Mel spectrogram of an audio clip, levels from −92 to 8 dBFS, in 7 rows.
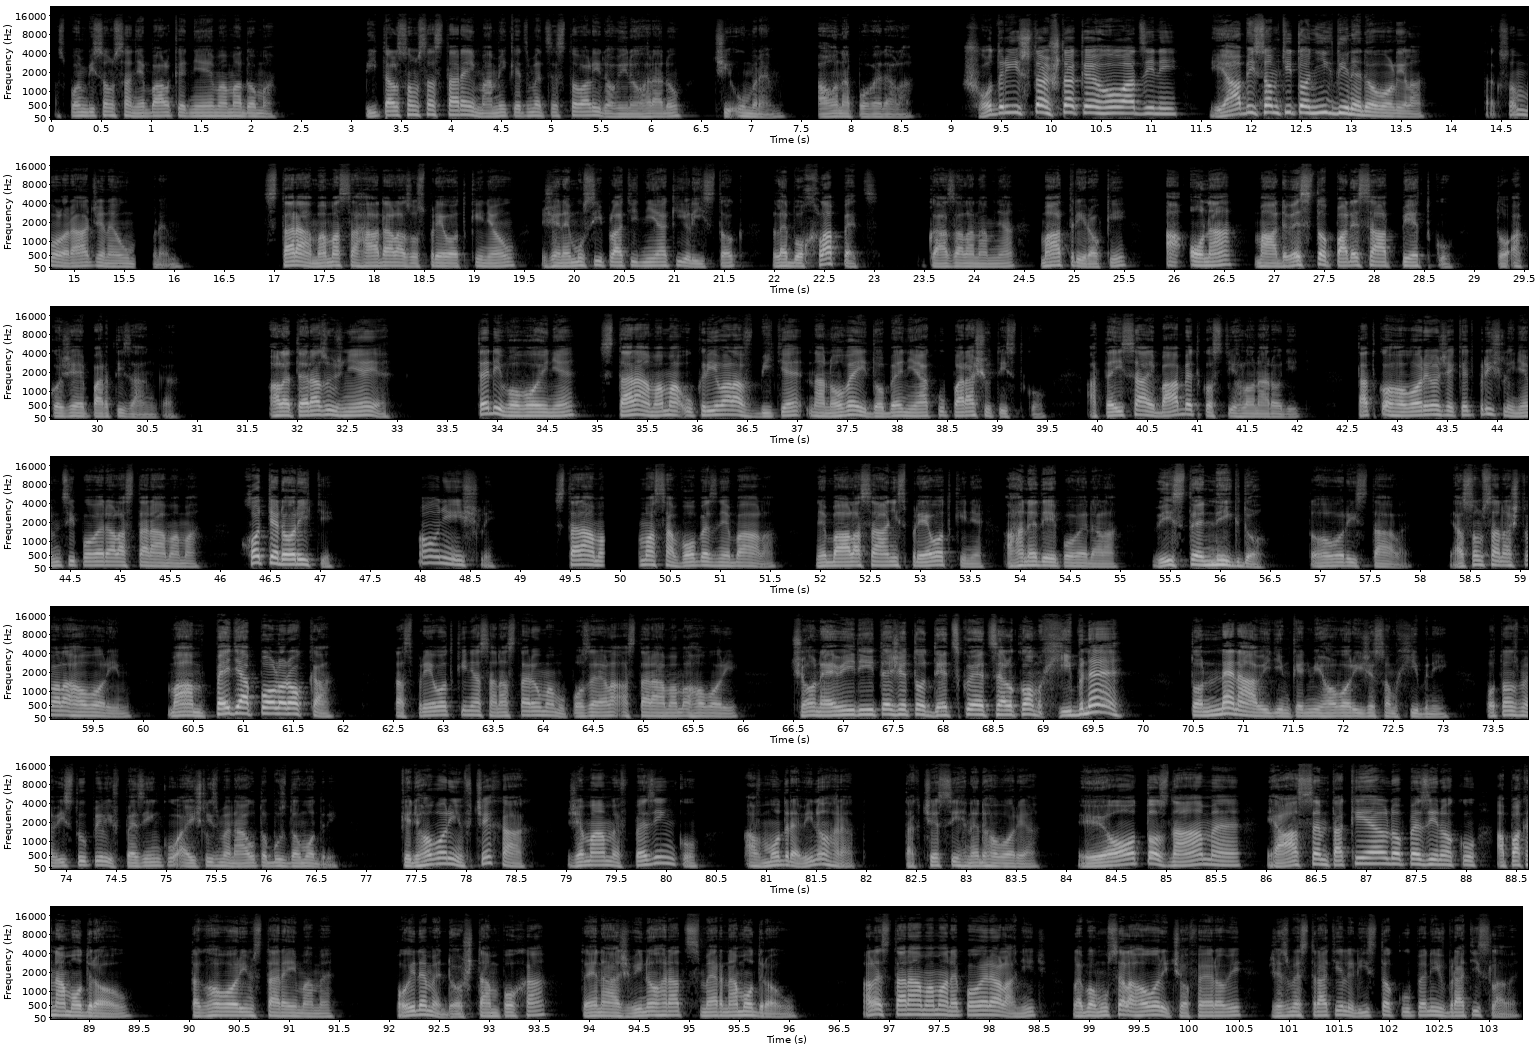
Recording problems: audio cutting out; at 16 s and at 50 s

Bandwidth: 17 kHz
